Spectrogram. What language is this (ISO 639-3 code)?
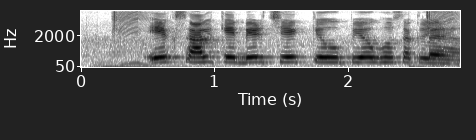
mag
